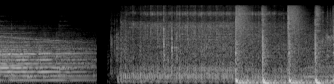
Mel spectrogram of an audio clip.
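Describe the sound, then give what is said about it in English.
The small two-stroke engine of a Weedmeister 2000 string trimmer, cranking up to cut crabgrass growing out of a driveway, idles with a steady buzzing drone, cuts out briefly, then roars back as a harsh, gritty whine with several loud revving surges. “This is your Weedmeister 2000 string trimmer, cranking up to chow down on the crabgrass growing out of your driveway.”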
